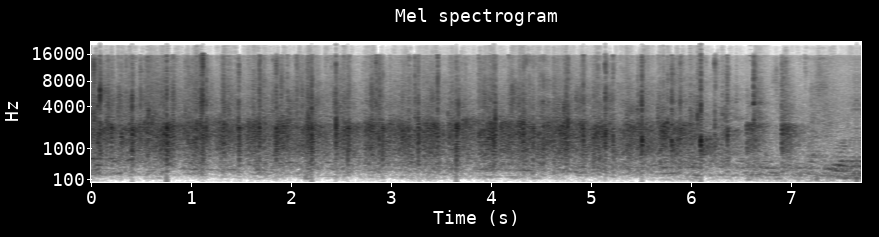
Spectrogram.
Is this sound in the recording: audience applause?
yes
